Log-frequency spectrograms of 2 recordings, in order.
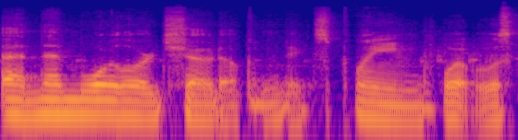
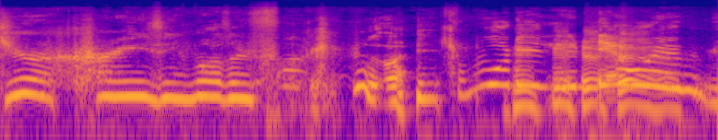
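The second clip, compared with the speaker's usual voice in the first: much higher, laughing through the words; laughing disbelief. Retold or imitated. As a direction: laugh at how crazy he is. Friend survived angel, disbelief.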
